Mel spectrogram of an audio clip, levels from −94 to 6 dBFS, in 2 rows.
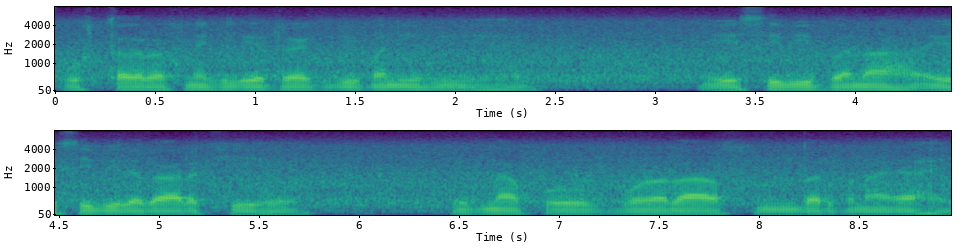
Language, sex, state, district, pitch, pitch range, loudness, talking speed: Hindi, male, Uttar Pradesh, Etah, 75 Hz, 75-80 Hz, -25 LUFS, 160 wpm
